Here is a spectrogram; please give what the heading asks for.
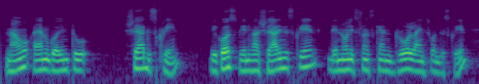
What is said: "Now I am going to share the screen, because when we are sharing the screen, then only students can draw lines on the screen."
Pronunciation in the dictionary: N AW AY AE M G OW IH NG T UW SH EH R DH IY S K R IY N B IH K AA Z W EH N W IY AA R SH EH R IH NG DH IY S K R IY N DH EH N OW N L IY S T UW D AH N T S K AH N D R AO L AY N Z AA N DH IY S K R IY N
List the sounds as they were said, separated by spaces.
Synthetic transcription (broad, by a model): N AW AY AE M G OW IH NG T UW SH EH R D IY S K R IY N B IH K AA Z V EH N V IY AA R SH EH R IH NG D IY S K R IY N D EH N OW L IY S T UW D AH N S K AH N D R AO L AY N S AA N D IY S K R IY N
